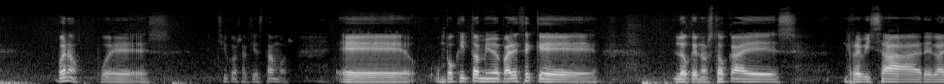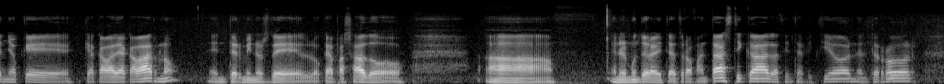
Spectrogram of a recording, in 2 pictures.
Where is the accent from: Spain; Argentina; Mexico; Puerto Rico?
Spain; Moncada, Valencian Community; se organizará en mi pueblo, en Moncada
